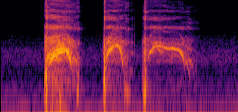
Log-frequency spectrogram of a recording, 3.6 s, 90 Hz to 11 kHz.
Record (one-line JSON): {"three_cough_length": "3.6 s", "three_cough_amplitude": 18975, "three_cough_signal_mean_std_ratio": 0.46, "survey_phase": "beta (2021-08-13 to 2022-03-07)", "age": "18-44", "gender": "Male", "wearing_mask": "No", "symptom_cough_any": true, "symptom_new_continuous_cough": true, "symptom_runny_or_blocked_nose": true, "symptom_shortness_of_breath": true, "symptom_fatigue": true, "symptom_fever_high_temperature": true, "symptom_onset": "3 days", "smoker_status": "Ex-smoker", "respiratory_condition_asthma": false, "respiratory_condition_other": false, "recruitment_source": "Test and Trace", "submission_delay": "2 days", "covid_test_result": "Positive", "covid_test_method": "RT-qPCR", "covid_ct_value": 14.8, "covid_ct_gene": "ORF1ab gene", "covid_ct_mean": 15.9, "covid_viral_load": "6000000 copies/ml", "covid_viral_load_category": "High viral load (>1M copies/ml)"}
